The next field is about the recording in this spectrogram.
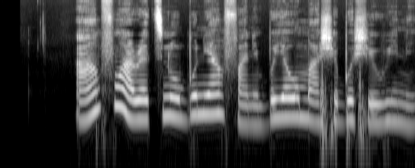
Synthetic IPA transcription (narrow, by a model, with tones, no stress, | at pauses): a˨˦n̩˦fũ˦a˦˨ɾɛ˧ti˦nũ˦˧bũ˦nĩ˦a˦˨fa˨nĩ˨bo˦jɛ˦wo˦mãː˦˧˦ʃe˧bo˦˨ʃe˧wi˦˨nĩ˧˦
